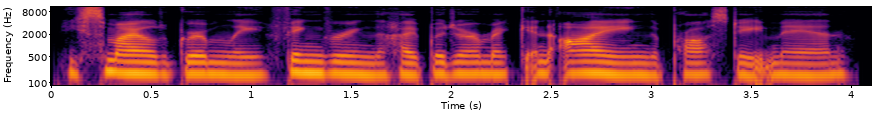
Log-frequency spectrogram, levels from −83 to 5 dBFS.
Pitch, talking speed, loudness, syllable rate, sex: 175 Hz, 160 wpm, -18 LUFS, 5.2 syllables/s, female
